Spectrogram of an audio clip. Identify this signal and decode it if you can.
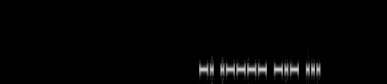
Morse code, heard as a keyed tone, about 43 wpm, 700 Hz. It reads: N1KS
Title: USA Call Signs - 4 Characters - 45wpm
